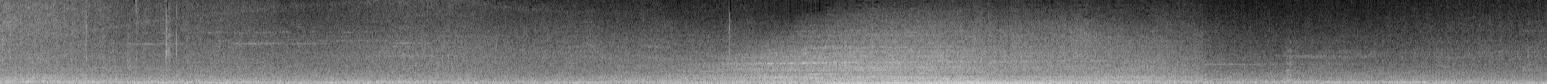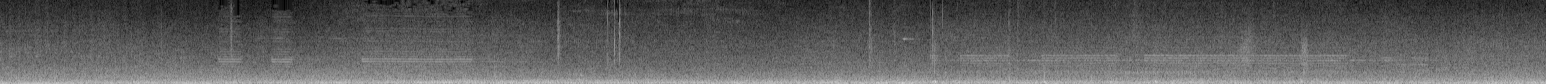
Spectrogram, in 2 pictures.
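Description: City street traffic: a steady bed of road noise, with one louder vehicle passing about six to nine seconds in, its low engine note swelling and fading.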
